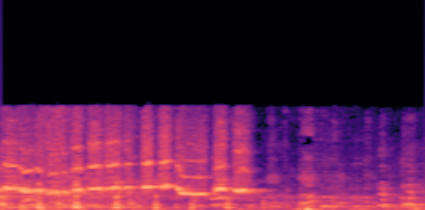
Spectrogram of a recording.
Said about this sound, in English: Did you see this crazy homeless guy wearing a gay blue shirt whistling?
